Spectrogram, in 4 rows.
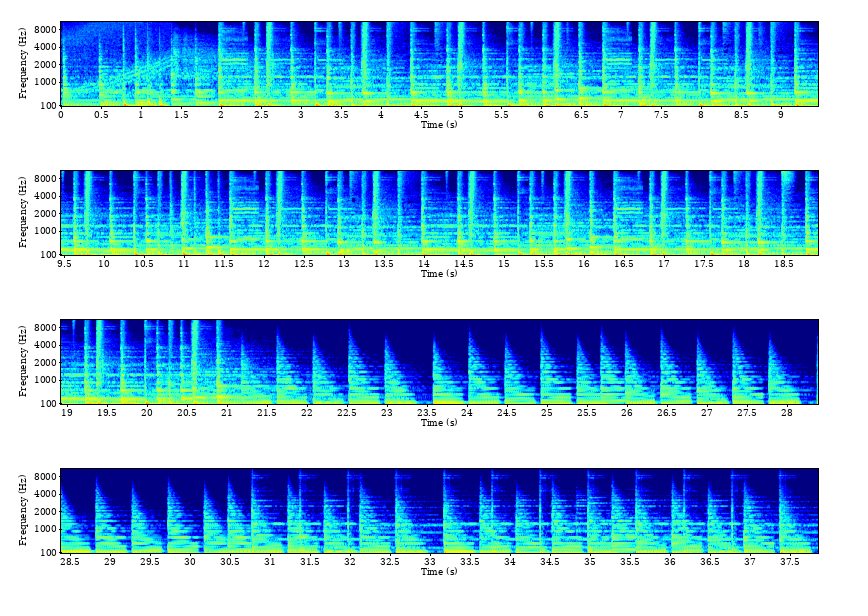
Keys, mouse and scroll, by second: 0.2 click, 4.9 click, 9.6 click, 13.3 click, 17.5 click, 22.0 click, 25.3 click, 29.6 click, 34.2 click, 37.0 click.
